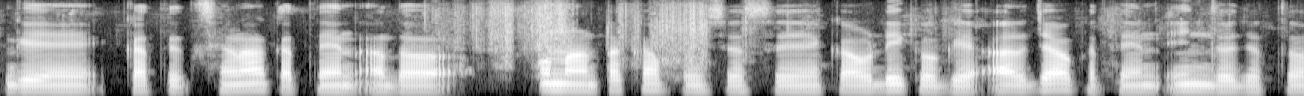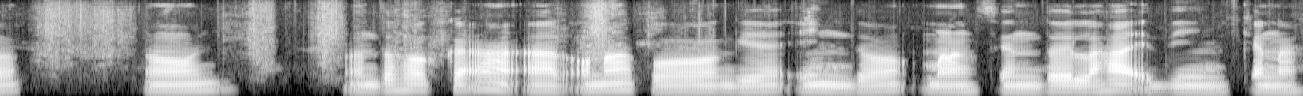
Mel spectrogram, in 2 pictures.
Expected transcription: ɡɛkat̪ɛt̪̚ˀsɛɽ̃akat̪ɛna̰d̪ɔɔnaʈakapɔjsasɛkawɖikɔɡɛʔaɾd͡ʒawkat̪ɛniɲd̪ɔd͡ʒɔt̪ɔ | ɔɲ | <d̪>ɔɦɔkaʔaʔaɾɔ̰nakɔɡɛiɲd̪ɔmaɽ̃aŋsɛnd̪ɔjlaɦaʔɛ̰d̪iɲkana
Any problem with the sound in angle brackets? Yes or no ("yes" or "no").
no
